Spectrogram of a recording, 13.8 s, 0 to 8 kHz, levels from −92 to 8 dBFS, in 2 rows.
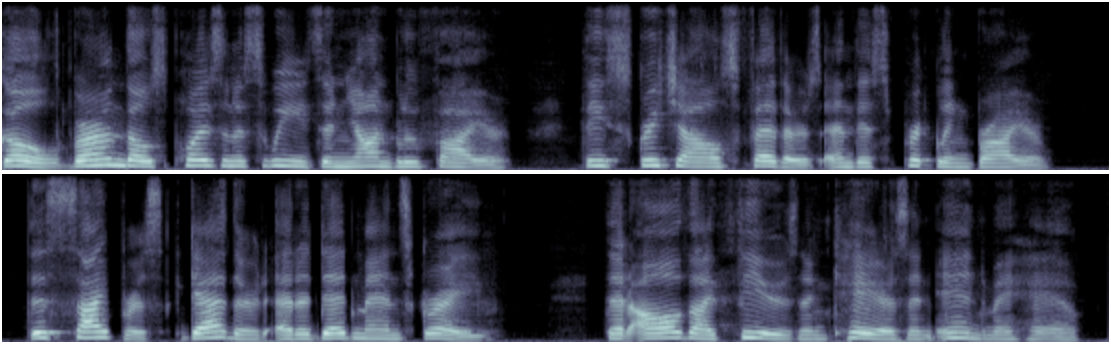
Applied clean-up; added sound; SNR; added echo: neural diffusion model UNIVERSE++.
